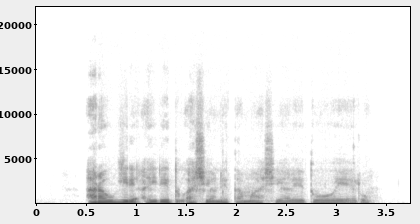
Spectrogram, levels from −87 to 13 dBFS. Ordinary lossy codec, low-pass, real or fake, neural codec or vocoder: none; 19.8 kHz; fake; vocoder, 44.1 kHz, 128 mel bands, Pupu-Vocoder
